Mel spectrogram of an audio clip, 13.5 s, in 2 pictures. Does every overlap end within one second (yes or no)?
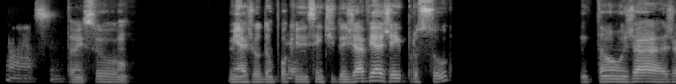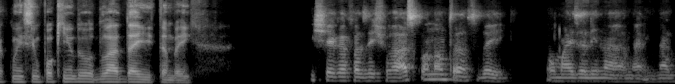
yes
